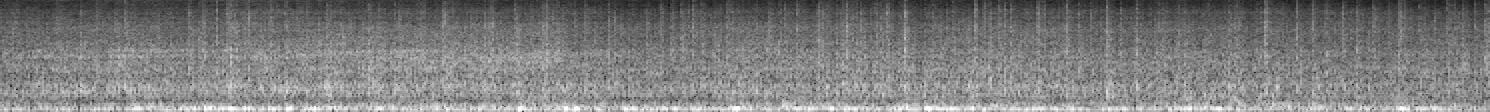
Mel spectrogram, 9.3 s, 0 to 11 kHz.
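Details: Used Hornby R2959 Thompson L1 2-6-4T running around the layout after greasing the worm gear: steady light motor hum with regular rail clicks and no grinding. The earlier forward grinding came from the double gear lifting against the worm gear.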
